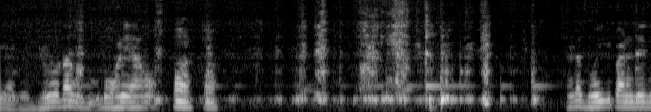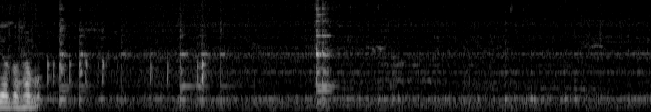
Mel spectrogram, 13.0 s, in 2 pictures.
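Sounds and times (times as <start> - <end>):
meat sizzling in a pot: 0.0 - 13.0
ladle stirring and scraping: 0.4 - 8.9.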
